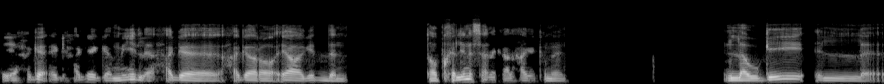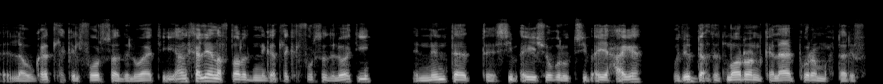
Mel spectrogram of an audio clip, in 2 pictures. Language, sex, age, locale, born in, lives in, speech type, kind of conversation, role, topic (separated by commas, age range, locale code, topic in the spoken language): Arabic, male, 25-29, ar-EG, Egypt, Egypt, conversation, podcast, host, إزاي اكتشفت شغفك الحقيقي؟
